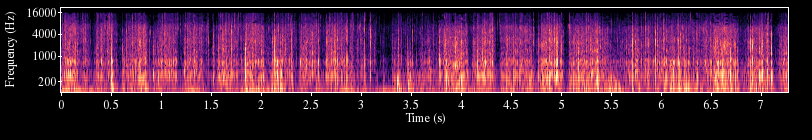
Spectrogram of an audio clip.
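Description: Two mascara brushes scratch and brush across a flat yellow knitted-mesh bath scrub sponge pad that is laid over the microphone. The result is a dense, continuous crinkling and crunching scratch texture with bright, rustling highs and steady low rumble, broken by brief dips between strokes.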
